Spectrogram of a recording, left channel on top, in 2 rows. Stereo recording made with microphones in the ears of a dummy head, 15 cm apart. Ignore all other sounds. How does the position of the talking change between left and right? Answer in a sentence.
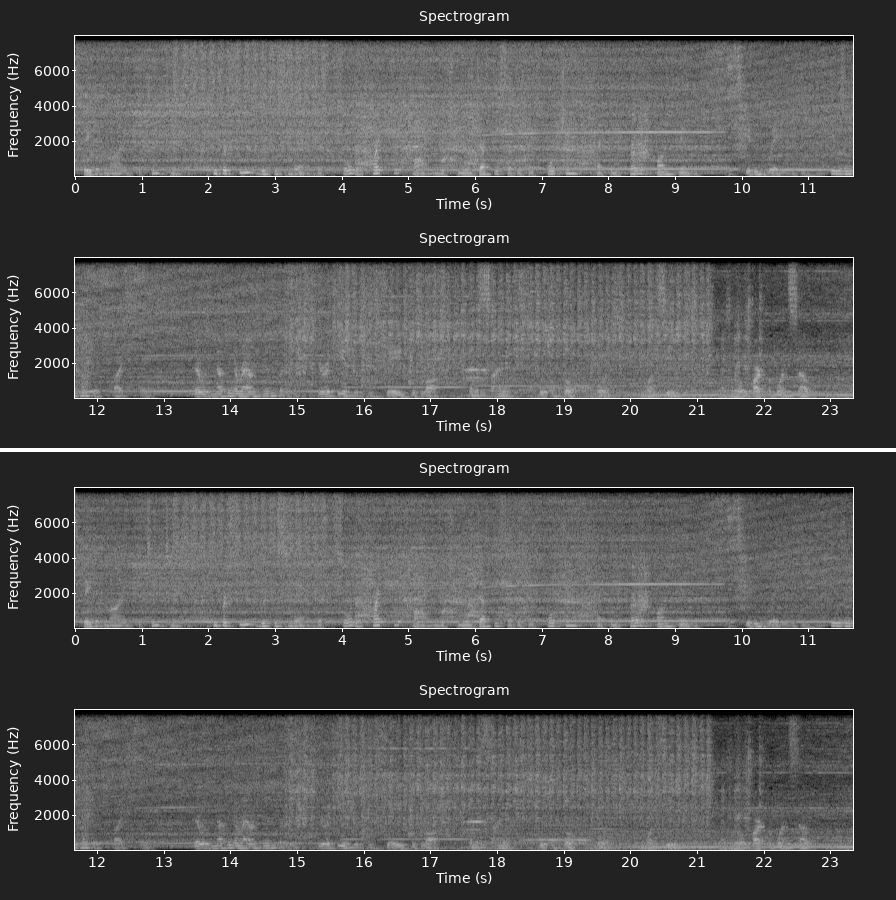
In this clip you hear the talking travel towards the left.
